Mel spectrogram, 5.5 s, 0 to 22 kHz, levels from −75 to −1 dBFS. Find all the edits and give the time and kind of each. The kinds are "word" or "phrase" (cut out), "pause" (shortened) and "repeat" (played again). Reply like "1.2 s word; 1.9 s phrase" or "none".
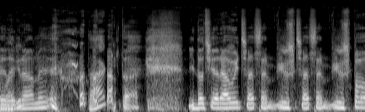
1.8 s word; 4.4 s repeat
